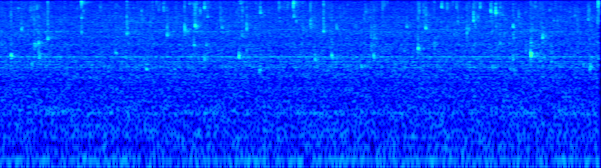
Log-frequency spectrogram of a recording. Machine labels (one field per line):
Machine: pump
